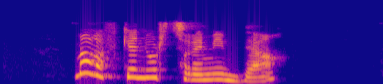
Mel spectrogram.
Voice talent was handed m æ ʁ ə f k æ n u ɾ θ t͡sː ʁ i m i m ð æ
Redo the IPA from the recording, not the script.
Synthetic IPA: m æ ʁ ə f k æ n ʊ ɾ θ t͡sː ʁ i m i m ð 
